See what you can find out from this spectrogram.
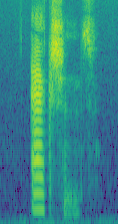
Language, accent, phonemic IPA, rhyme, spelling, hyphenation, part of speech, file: English, US, /ˈæk.ʃənz/, -ækʃənz, actions, ac‧tions, noun / verb, En-us-actions.ogg
- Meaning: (noun) plural of action; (verb) third-person singular simple present indicative of action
